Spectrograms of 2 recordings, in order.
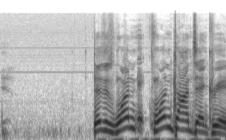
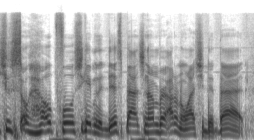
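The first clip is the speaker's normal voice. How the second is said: ordinary delivery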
